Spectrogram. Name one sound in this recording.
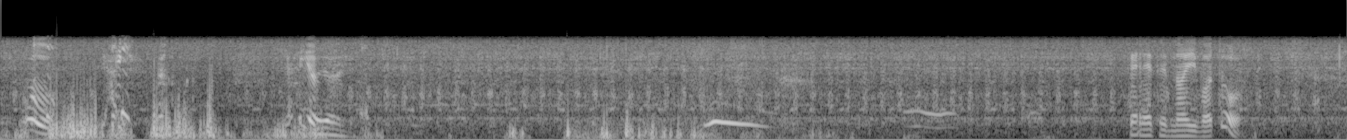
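A man talks softly close by.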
